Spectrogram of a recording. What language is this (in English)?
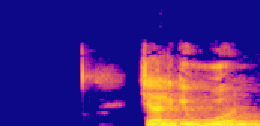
Luo (Kenya and Tanzania)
